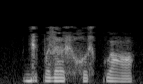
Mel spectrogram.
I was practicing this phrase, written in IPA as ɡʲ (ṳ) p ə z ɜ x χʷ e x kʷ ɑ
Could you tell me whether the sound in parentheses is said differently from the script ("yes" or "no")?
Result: yes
